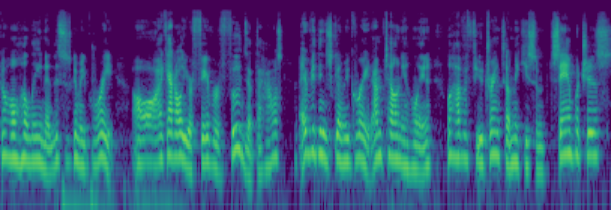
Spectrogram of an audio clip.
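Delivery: fawning, groveling, high sweet talk. Recapping a plot, acting out a man's lines to the woman, mock groveling. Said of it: "he's like groveling at this point".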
